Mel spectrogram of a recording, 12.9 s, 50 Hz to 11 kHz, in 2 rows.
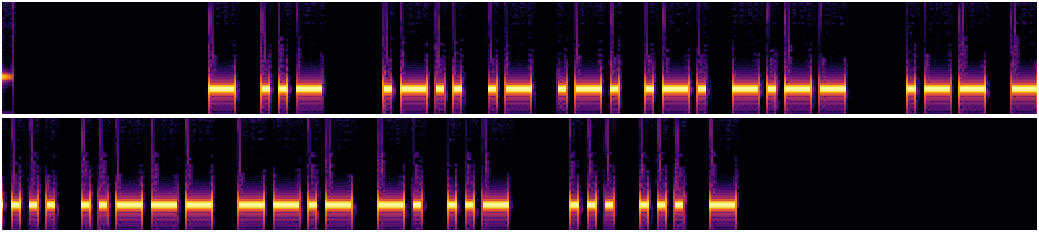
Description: Morse code, heard as a keyed tone, about 22 wpm, 700 Hz. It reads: TU LARRY WB2QNU SST
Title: K1USN SST QSO Practice - 22wpm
